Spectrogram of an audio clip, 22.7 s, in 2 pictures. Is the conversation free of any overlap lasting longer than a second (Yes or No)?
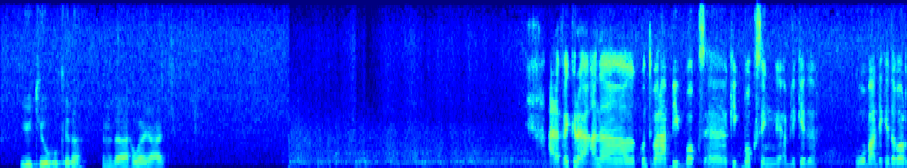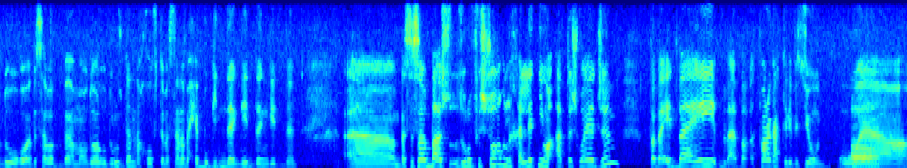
Yes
